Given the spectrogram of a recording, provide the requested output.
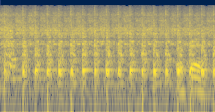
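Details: Steady starter cranking at about eight beats a second that never catches. Crank-no-start with no spark; a test light on the coil negative control wire checks for coil control.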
